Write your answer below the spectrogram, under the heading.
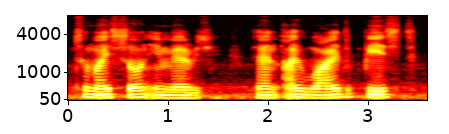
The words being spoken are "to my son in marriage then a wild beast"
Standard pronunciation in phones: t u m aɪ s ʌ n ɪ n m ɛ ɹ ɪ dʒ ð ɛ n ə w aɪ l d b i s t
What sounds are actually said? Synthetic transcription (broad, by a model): t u m aɪ s ʌ n ɪ n m ɛ ɹ ɪ dʒ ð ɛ n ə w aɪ d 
